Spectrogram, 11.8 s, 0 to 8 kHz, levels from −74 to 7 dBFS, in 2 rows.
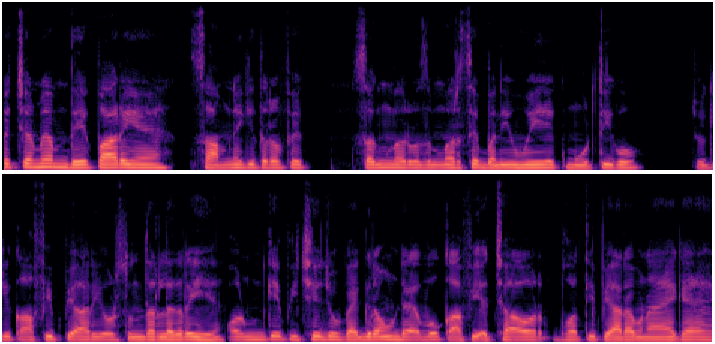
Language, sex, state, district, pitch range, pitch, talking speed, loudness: Hindi, male, Andhra Pradesh, Guntur, 135-150 Hz, 145 Hz, 205 wpm, -18 LUFS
